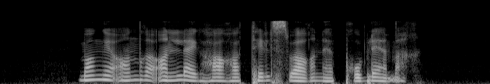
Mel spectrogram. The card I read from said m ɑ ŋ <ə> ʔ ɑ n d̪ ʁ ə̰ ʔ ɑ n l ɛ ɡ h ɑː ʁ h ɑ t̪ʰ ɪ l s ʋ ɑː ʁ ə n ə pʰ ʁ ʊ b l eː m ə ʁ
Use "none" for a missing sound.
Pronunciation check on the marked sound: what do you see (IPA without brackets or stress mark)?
ə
